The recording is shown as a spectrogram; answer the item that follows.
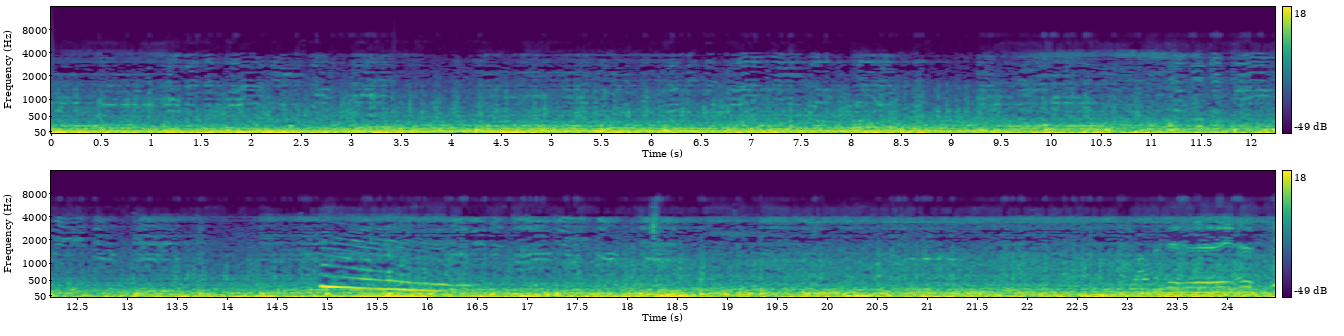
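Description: Steady low road noise inside a moving car's cabin. About fifteen seconds in, a man gives one long yawn that falls in pitch.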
